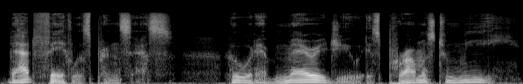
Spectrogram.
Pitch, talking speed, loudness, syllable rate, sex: 85 Hz, 140 wpm, -21 LUFS, 3.8 syllables/s, male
